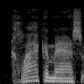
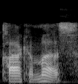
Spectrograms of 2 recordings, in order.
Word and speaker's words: Clackamas: Clackamass, Oregon. Where is it? Well, it's actually pronounced Clackamus.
